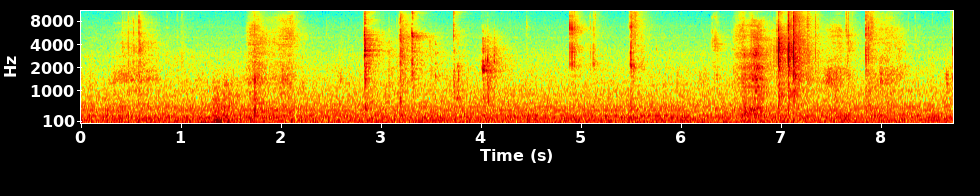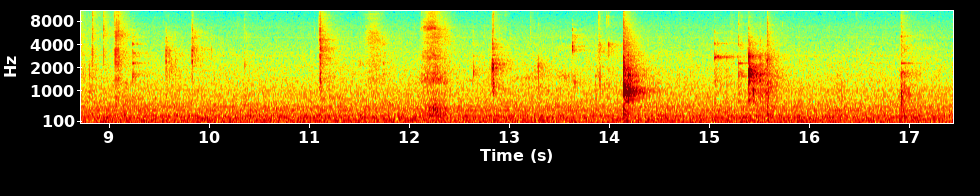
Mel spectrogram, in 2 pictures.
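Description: Eating king crab by hand: irregular cracks and snaps of shell being broken, chewing, and light clinks of plates and cutlery, loudest about 7 and 14 seconds in.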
